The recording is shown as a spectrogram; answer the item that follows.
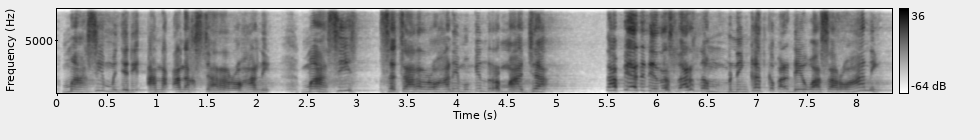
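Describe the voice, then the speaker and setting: A man's voice: high voice, fast, bright, forceful tone. A male pastor, preaching emphatically and constantly calling on his listeners as brothers and sisters. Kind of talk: sermon. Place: church hall. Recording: long church hall reverb.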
